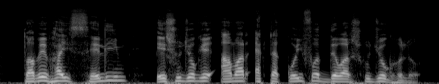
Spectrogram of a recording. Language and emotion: Bengali, neutral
